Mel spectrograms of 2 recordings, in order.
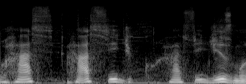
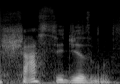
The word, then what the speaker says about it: chassidismo: era ligada ao movimento racidismo, não sei como é que fala, né, porque essa língua, né, do racidismo, eles são, na verdade, tu pronuncia com SH, seria chassidismo, né, que é um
